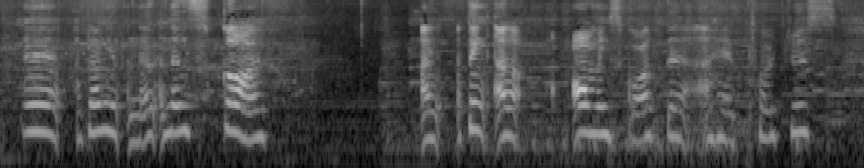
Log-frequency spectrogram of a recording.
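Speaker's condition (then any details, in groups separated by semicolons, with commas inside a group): Speech impairment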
